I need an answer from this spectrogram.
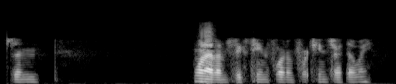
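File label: Mesa Simulcast Police Department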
